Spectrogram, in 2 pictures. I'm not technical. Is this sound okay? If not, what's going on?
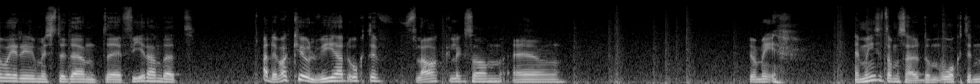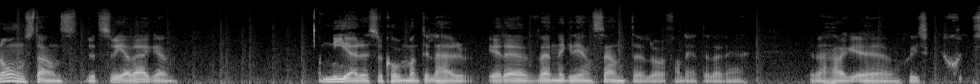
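Yes, nothing in this speech clip points to a fault in the recording or playback. A little background noise from the room can be heard well below the speech, which is part of the recording itself and not a problem.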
